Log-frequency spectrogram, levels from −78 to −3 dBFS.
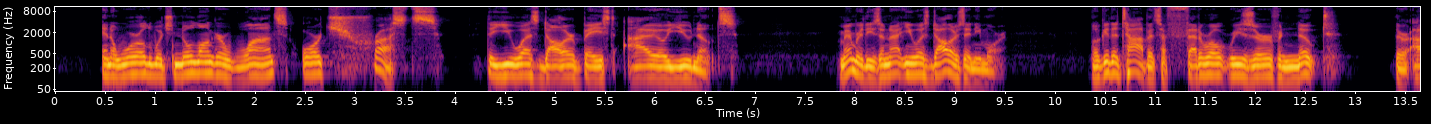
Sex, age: male, 50-69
